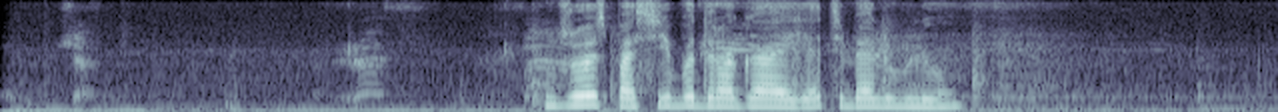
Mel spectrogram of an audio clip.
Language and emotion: Russian, neutral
